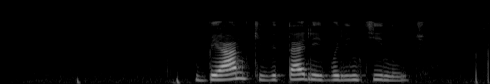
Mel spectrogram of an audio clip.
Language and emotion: Russian, neutral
